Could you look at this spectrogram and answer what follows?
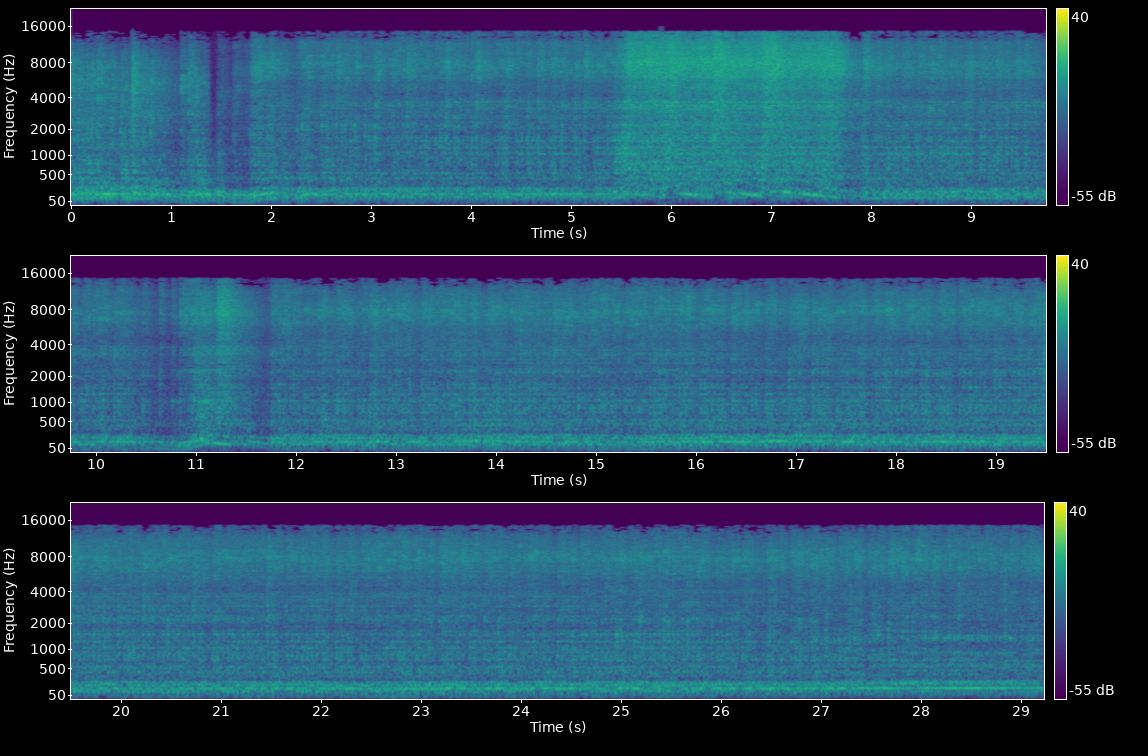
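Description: Freshly built Piedigrossi car engine running steadily at a fast idle on its first start-up. A brief louder rush of noise comes about six seconds in, with a shorter dip and flare near eleven seconds.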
